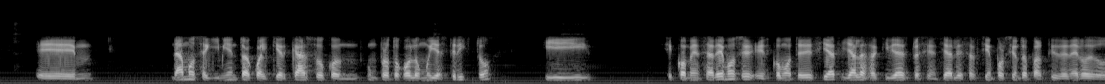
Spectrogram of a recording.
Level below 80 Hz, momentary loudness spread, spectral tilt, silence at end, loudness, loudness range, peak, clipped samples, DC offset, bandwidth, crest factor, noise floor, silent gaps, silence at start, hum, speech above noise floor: -56 dBFS; 8 LU; -5.5 dB/octave; 0 s; -22 LUFS; 4 LU; -4 dBFS; under 0.1%; under 0.1%; 7 kHz; 20 dB; -54 dBFS; none; 0.35 s; 60 Hz at -55 dBFS; 32 dB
